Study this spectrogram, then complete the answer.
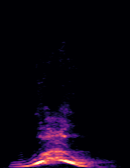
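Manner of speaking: loud startled whoa; a big hammed-up gasp of shock; exaggerated loud whoa at the ring; mock surprise. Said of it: "you be like".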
